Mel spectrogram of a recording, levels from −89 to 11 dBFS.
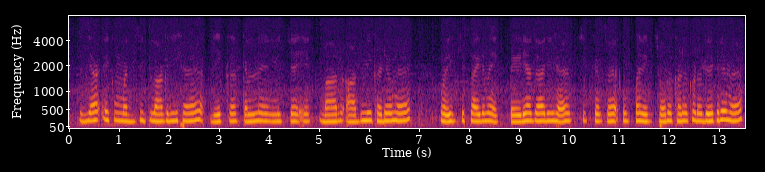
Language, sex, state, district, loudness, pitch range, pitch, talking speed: Marwari, male, Rajasthan, Churu, -13 LUFS, 190-205 Hz, 195 Hz, 140 wpm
